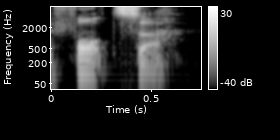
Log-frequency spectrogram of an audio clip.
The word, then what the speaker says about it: Forza: And then you get that with Forza Horizon, not Forza, the Forza games, or so to say Forza, if we want to pronounce it properly.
